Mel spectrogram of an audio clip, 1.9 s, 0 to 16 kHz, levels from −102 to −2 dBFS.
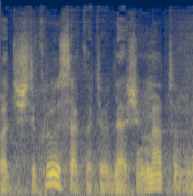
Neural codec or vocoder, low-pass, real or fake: vocoder, 44.1 kHz, 128 mel bands, Pupu-Vocoder; 14.4 kHz; fake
